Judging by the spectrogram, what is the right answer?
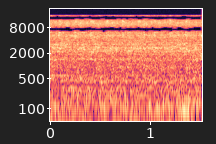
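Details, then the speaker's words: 2008 Chrysler Sebring 2.7 V6 after cylinder 1 misfire (owner-installed plugs; computer had stopped commanding cylinder 1): steady, even idle with no stumbles, running longer than before, ignition trigger present and no misfire. "It's been running much longer than it had before when it quit. And we definitely still have our trigger. So we'll go in a little more. Still have our trigger. We don't have any misfire."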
